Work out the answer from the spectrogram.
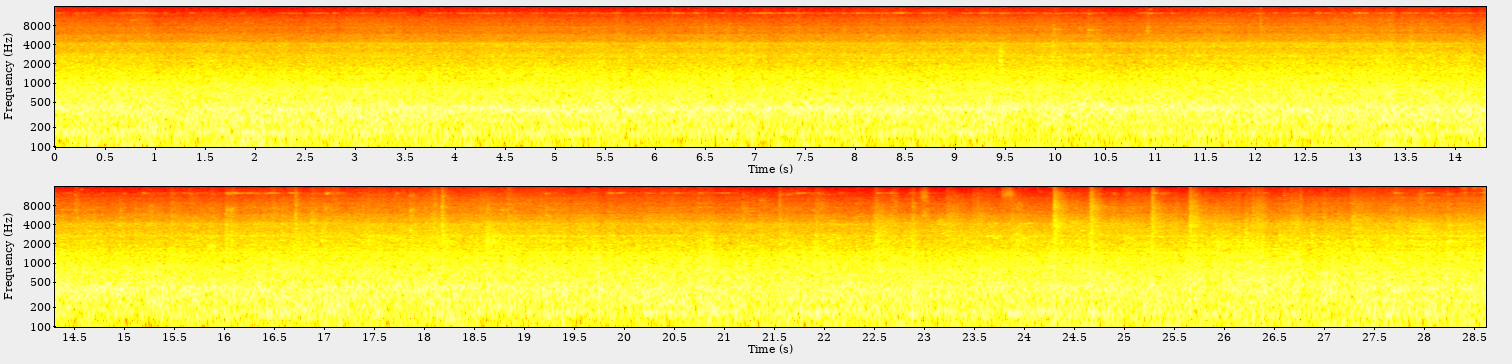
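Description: Postojna Cave tourist train running steadily on its narrow-gauge track, heard from aboard: a continuous rumble and rattle of wheels on rails. A run of sharp clicks comes near the end.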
